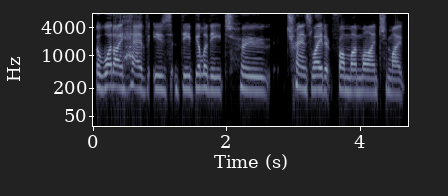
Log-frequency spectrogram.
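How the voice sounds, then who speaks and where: Low-voiced woman, earnest storyteller. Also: flat delivery, fairly bright tone, clean tone, dry recording, studio quality. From Australia. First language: Croatian. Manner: earnest, reflective personal storytelling with halting restarts. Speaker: podcast co-host. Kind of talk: casual conversational podcast chat.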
